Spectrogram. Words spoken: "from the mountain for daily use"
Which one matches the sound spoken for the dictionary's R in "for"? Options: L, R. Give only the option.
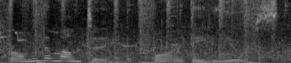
R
